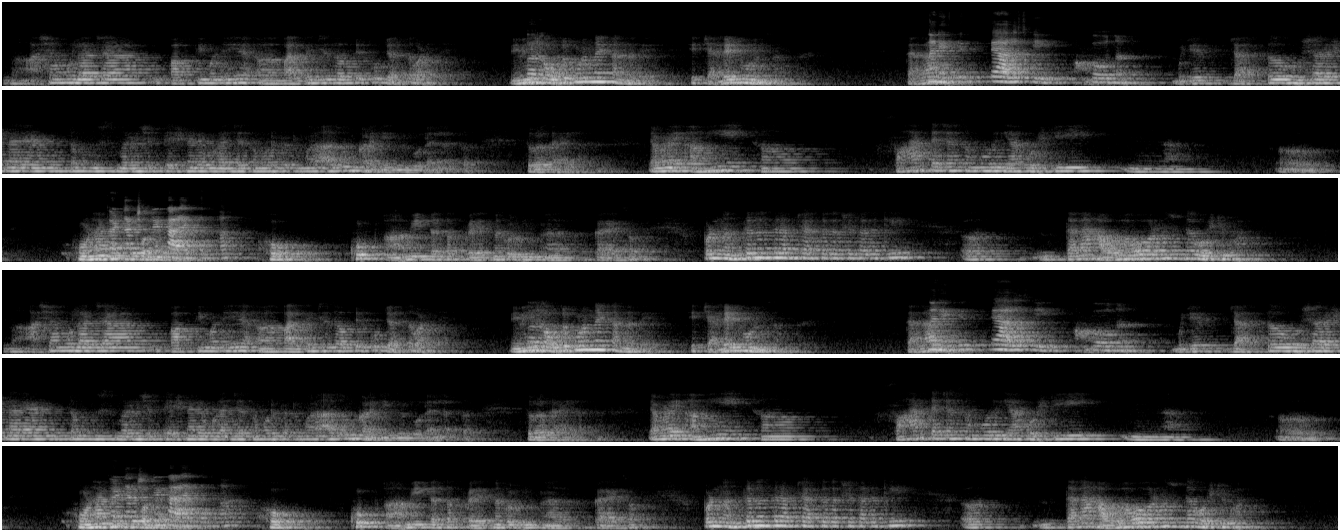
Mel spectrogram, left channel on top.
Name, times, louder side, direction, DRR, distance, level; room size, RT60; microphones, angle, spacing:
voice 1, 0.0-4.2 5.1-6.5 6.9-7.9 9.0-9.3 10.7-11.0 11.7-17.8 18.6-19.2 19.8-21.3 22.3-24.2 24.5-25.2 26.1-26.5 27.4-28.4 29.3-29.8 30.2-32.4 32.7-33.1 33.4-35.8 36.3-36.6 37.1-39.1, equal, 5° right, -5 dB, 0.4 m, -23 dB
voice 2, 5.2-5.6 9.2-10.5 10.9-11.3 27.8-29.0 30.7-30.8, left 1 dB, 60° left, 0 dB, 0.5 m, -23 dB
3.3 x 2.2 x 2.5 m, 1.1 s
head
